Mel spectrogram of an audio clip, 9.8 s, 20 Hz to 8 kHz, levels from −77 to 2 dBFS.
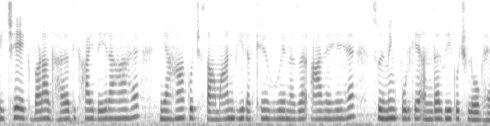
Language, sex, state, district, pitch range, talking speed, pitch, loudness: Hindi, female, Uttar Pradesh, Gorakhpur, 195-205 Hz, 160 wpm, 200 Hz, -36 LUFS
